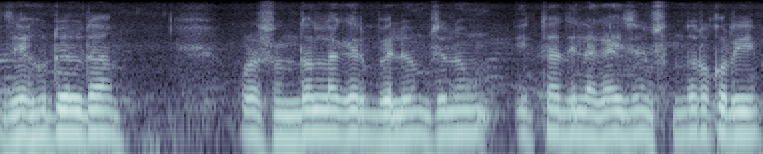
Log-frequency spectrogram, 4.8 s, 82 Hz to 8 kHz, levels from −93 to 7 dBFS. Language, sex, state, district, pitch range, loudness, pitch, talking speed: Bengali, male, Assam, Hailakandi, 135-150 Hz, -16 LUFS, 145 Hz, 150 wpm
